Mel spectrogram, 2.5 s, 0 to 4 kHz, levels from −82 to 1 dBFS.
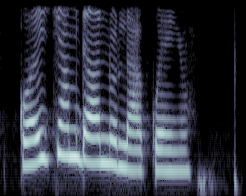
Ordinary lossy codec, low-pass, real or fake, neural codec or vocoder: none; 3.6 kHz; fake; codec, 44.1 kHz, 3.4 kbps, Pupu-Codec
